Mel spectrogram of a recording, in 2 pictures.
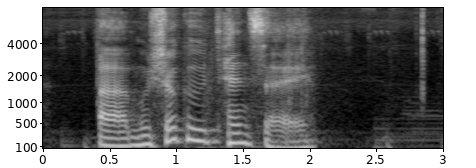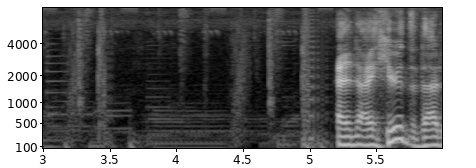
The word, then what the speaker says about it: Mushoku Tensei: on my roster is musokutensien mushoku tensei god i should pronounce it correctly if i want to learn how to speak japanese mushoku tensei and i hear that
